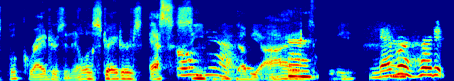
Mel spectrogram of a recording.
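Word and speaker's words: SCBWI: Yeah, in the industry, we all say Squibby. It's Society of Children's Book SCWI. Writers and Illustrators. And it's, Yeah. It's like saying the alphabet as a word.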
